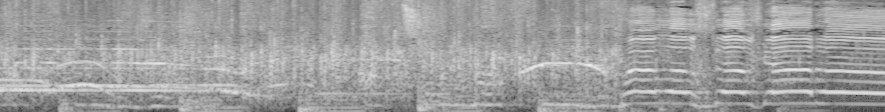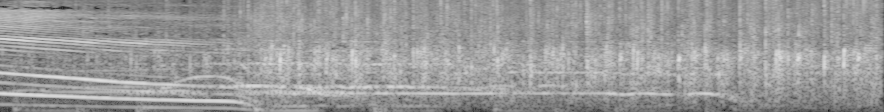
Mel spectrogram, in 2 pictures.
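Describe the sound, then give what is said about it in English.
Applause from a comedy-show audience, with steady clapping and some cheering across about nine seconds, and loud voices and tonal sounds layered over it. “And this is where you clap.”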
